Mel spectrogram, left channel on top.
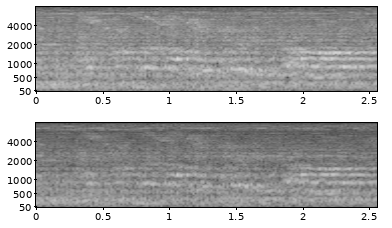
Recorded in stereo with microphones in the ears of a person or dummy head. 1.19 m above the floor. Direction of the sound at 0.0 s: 35° left (ahead or behind).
